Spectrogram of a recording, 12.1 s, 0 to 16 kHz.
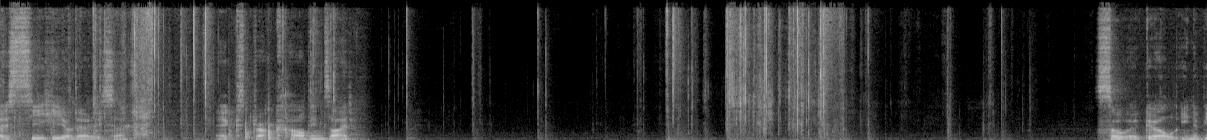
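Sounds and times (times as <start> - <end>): packaging crinkling and rustling: 5.9 - 10.4.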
